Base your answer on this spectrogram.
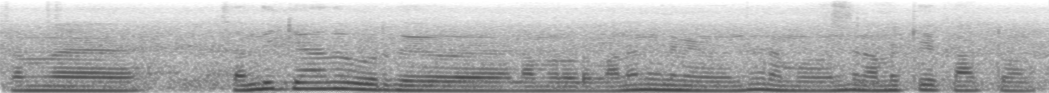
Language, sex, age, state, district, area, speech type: Tamil, male, 30-45, Tamil Nadu, Sivaganga, rural, spontaneous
